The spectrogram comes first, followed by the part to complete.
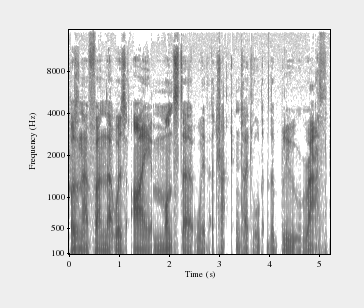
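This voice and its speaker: An extremely low-voiced man presents a music radio show. His voice has a gravelly creak and is recorded close and dry. He chats between tracks and introduces each one. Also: takes it slowly, dry recording.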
